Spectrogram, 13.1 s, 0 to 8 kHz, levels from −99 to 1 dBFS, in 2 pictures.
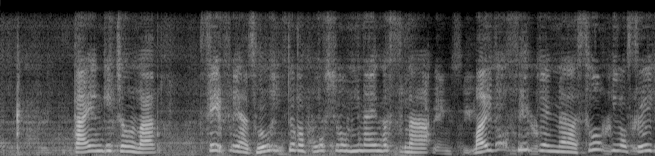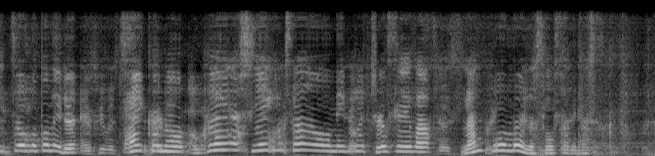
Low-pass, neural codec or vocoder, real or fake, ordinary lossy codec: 7.2 kHz; codec, 24 kHz, 1 kbps, SNAC; fake; none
